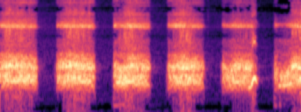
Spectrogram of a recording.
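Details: Waterhen call used for bird trapping: six harsh, hoarse croaking notes, each nearly half a second, repeated steadily about twice a second with short silent gaps.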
